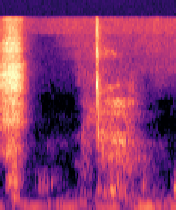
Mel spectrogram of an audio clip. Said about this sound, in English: Good sneeze.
